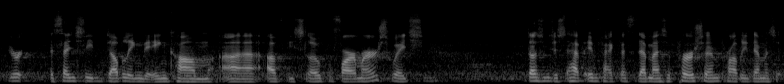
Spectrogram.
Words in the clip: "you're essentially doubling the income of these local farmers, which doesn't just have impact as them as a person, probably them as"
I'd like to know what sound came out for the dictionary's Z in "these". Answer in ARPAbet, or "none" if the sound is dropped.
S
